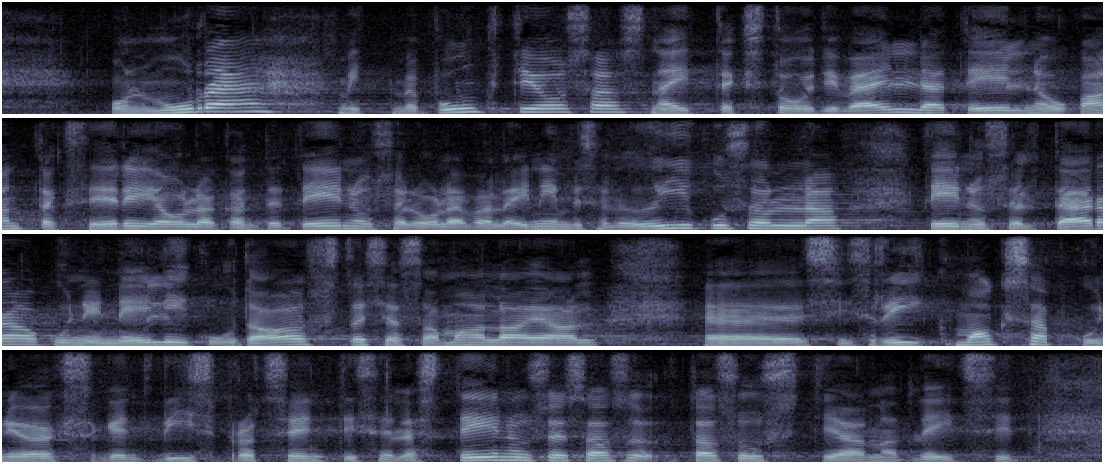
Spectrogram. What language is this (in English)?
Estonian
